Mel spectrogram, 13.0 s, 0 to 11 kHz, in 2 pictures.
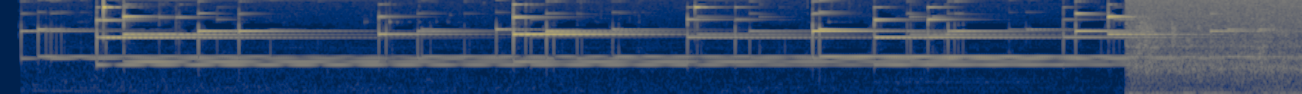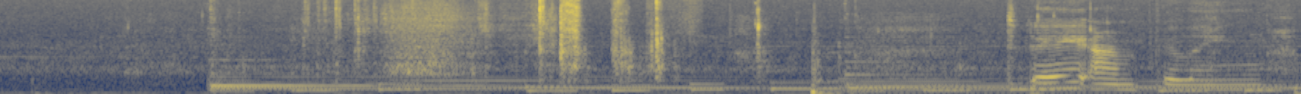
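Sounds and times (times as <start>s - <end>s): wind chimes ringing: 0.1s - 7.7s
steady rushing hiss: 5.7s - 9.2s.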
